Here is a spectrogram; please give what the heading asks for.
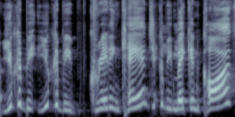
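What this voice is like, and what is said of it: Put-on Boston accent. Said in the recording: “I got a Boston accent.”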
